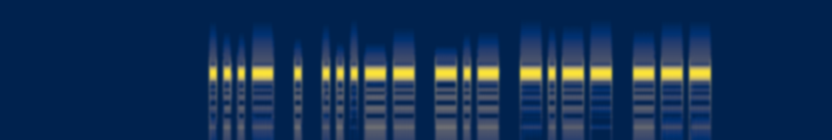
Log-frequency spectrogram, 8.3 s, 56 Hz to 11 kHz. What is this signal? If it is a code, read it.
Morse code, heard as a keyed tone, about 17 wpm, 700 Hz. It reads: VE3KYO
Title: DXCC-100 Call Signs - 6 Characters - Repeated 2x - 17wpm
